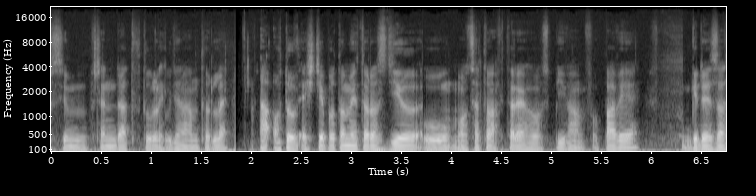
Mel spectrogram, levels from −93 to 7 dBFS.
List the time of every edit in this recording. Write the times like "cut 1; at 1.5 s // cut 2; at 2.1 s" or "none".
cut 1; at 1.2 s // cut 2; at 2.5 s // cut 3; at 4.5 s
